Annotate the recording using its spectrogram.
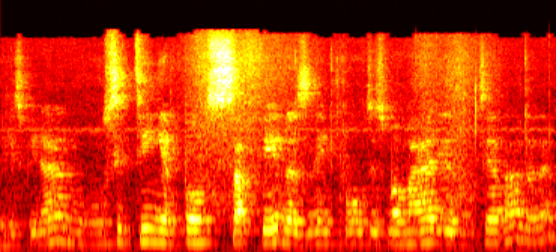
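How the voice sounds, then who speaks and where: A woman speaks at a very deep, low pitch in a monotone, flat intonation and at a fairly slow pace. Noticeable background noise and audible room echo are present. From Brazil, Tatuí (São Paulo state). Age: old. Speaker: retired teacher. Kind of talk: interview, personal memories.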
